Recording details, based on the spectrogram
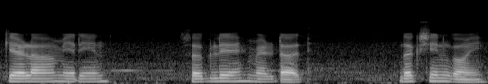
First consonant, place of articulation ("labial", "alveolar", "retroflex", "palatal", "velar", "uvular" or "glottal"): velar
